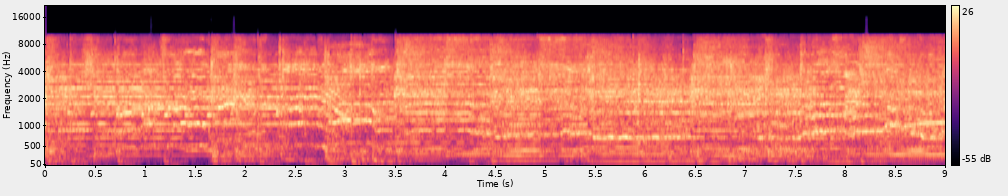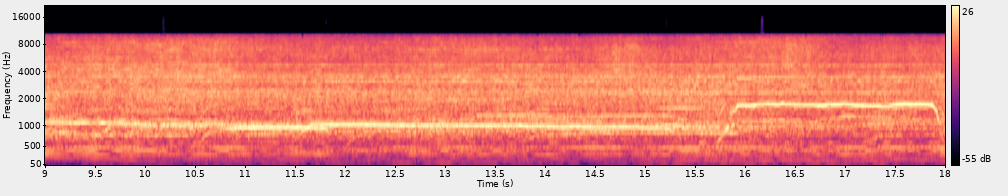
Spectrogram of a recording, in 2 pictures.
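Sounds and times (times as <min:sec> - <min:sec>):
live pop-rock band playing: 0:00.0 - 0:18.0
crowd whooping: 0:08.1 - 0:18.0.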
